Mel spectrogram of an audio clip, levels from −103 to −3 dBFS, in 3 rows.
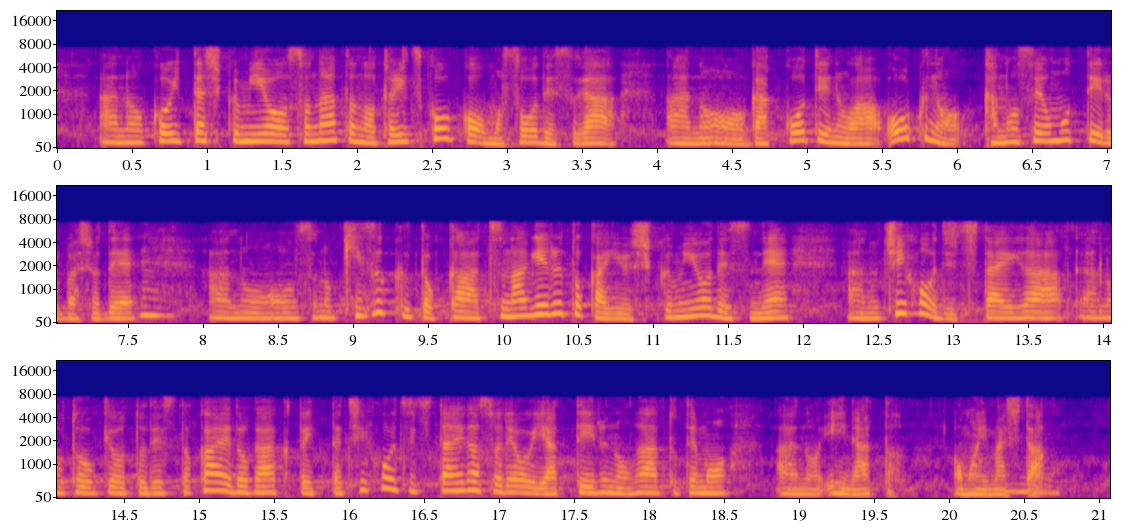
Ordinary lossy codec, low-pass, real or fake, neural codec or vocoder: none; 7.2 kHz; fake; codec, 16 kHz, 4.8 kbps, FACodec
